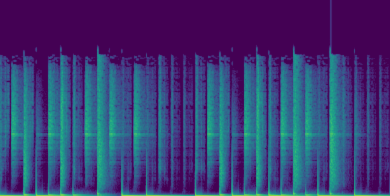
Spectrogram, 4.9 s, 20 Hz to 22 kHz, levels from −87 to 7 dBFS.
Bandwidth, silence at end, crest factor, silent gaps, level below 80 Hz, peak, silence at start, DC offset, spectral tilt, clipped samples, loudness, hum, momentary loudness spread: 16 kHz; 0 s; 12 dB; none; -12 dBFS; 0 dBFS; 0 s; under 0.1%; -4 dB/octave; under 0.1%; -15 LUFS; none; 6 LU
